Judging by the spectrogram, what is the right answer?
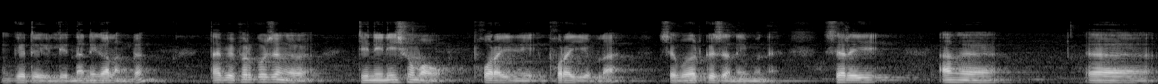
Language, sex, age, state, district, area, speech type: Bodo, male, 60+, Assam, Chirang, urban, spontaneous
